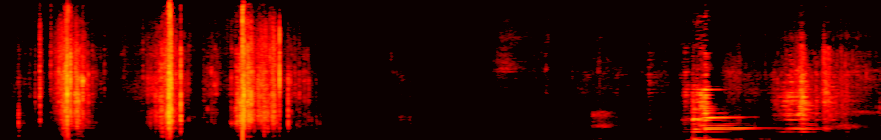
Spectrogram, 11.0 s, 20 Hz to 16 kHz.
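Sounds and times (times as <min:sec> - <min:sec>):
kindling tearing and crumpling: 0:00.3 - 0:04.0.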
